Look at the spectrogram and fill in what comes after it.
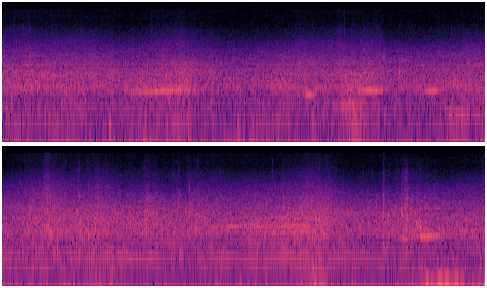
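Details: Bowhead whale song: several faint, low tonal notes, some level hums and short higher moans, drift through a steady rumbling background of underwater noise.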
